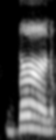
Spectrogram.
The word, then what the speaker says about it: burn: next to each other what does u r say er remember e r i r and u r all three say er so we would say it like this burn we don't tap out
